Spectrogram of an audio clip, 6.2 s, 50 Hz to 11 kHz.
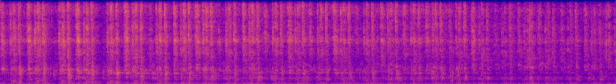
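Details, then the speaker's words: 1967 Cadillac DeVille V8 on K10 chassis, just started after reconnecting two loose MSD ignition box wires: lumpy uneven idle needing a little throttle to stay running; ignition still needs sorting. "a little throttle input but she's running anyway"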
